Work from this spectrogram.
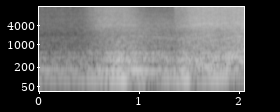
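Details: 2001 Silverado 6-litre V8 with a big truck turbo added: engine blips up and settles back smoothly with a firm, even burble and no misfire, knock or rattle. It is possibly running a little rich.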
